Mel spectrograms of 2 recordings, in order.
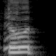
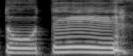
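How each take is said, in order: First: The final e is silent, one syllable. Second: The final e is pronounced as a syllable. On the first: The speaker calls it right. "Tote pala" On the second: The speaker calls it wrong. "Akala ko tote"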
